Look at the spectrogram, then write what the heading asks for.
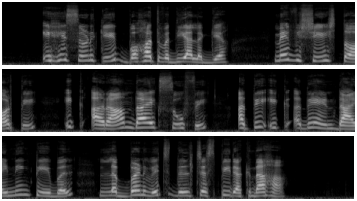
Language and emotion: Punjabi, happy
